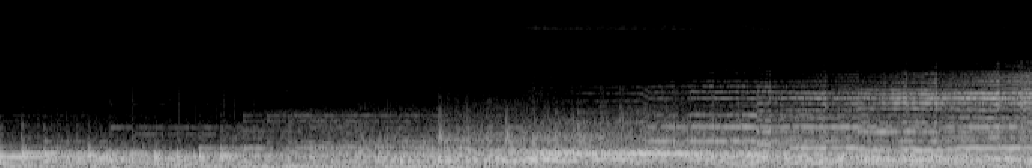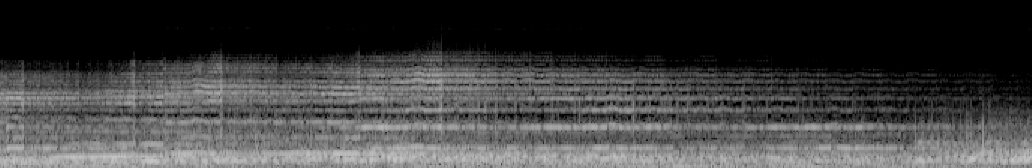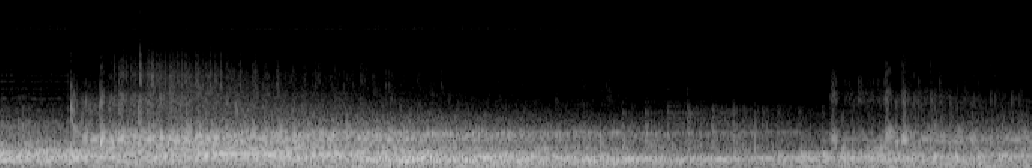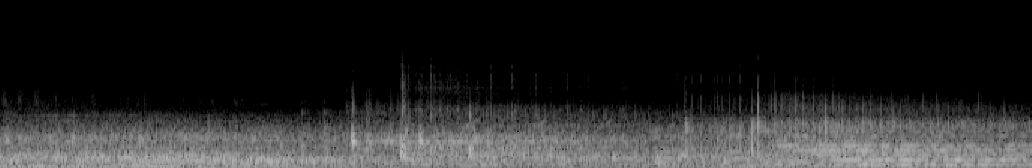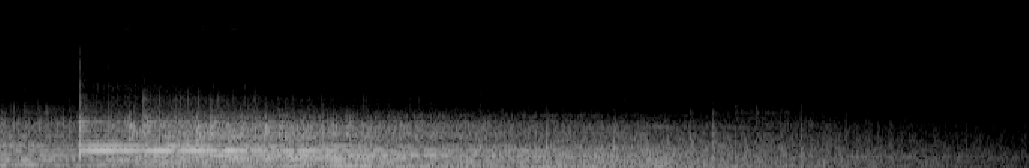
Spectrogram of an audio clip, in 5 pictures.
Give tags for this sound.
ambience; choir; cinematic; guitar; music; pad; processed; synth; voice

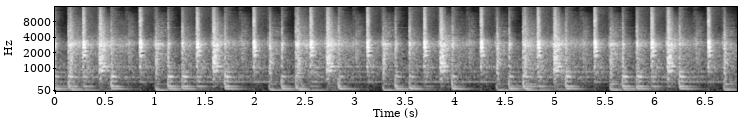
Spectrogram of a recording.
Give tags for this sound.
drumloop; experimental; lo-fi; lofi; loop; percussion; percussive; rhythmic

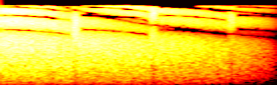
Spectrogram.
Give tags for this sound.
strange; weird; noise; freaky

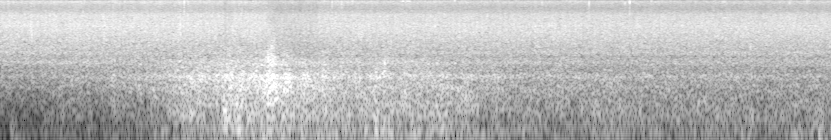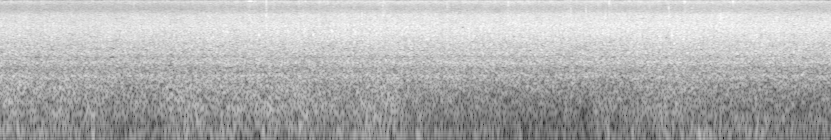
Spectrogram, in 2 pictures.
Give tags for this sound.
NATURE; RAIN; STORM; THUNDER; WIND

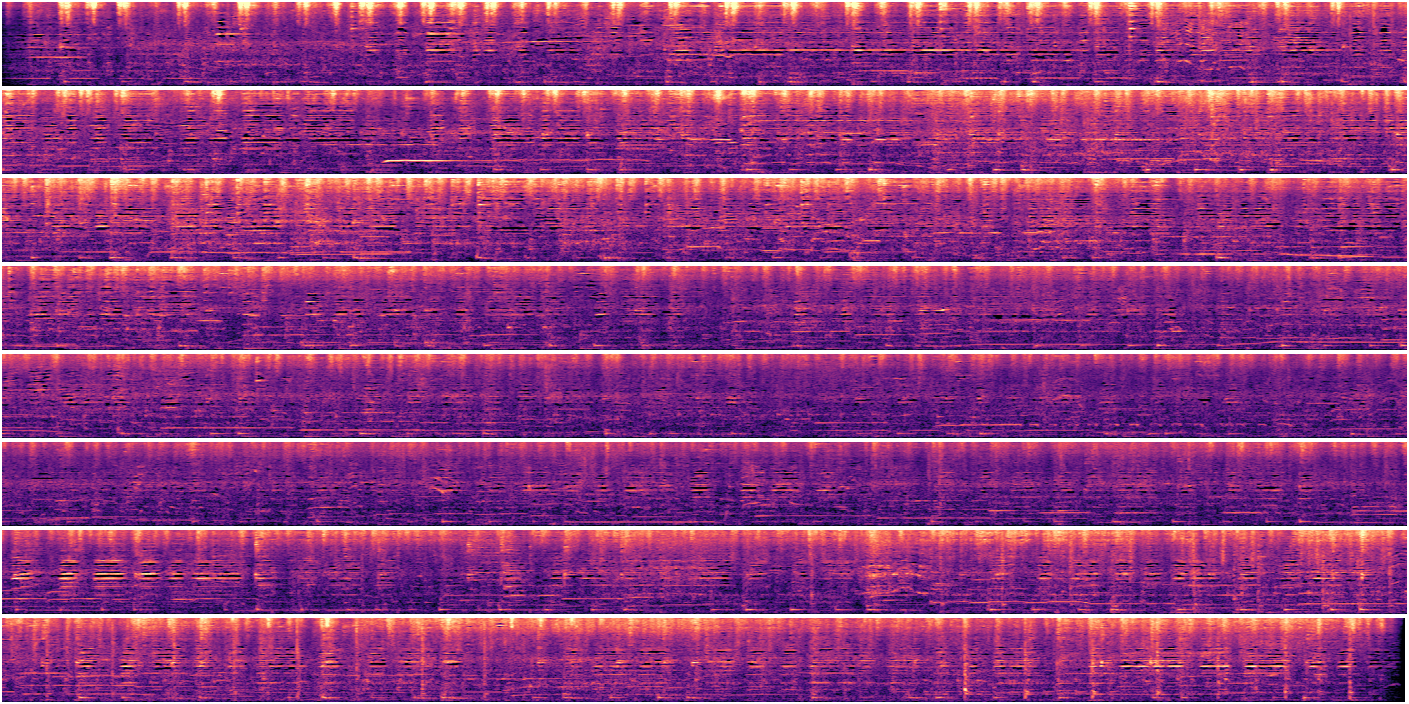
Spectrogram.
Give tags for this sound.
parade; street; festival; carnival; demonstration

